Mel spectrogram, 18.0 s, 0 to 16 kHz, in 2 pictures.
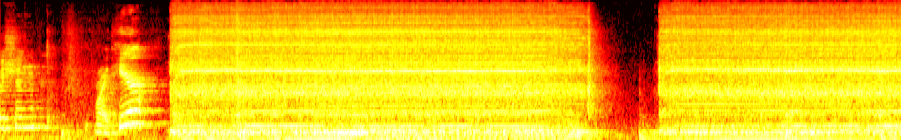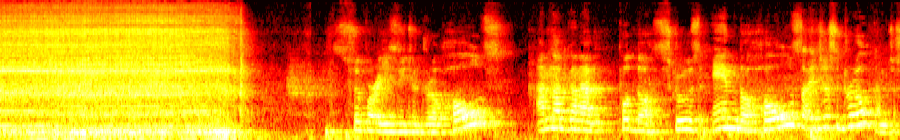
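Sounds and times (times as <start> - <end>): cordless drill boring into wood: 1.7 - 6.0, 6.6 - 11.6.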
